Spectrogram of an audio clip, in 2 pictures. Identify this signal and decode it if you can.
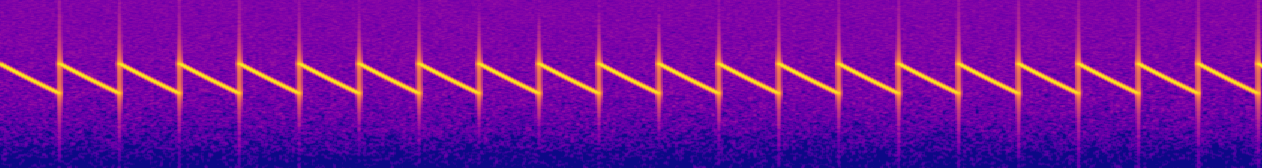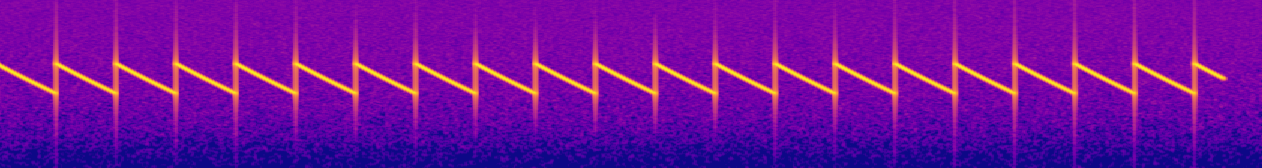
A tone that sweeps in pitch again and again. There is no code.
